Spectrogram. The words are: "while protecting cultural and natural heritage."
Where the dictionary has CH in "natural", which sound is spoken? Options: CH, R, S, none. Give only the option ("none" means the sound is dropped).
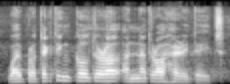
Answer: none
